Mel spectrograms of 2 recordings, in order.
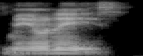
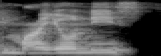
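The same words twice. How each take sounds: First: The last syllable sounds like 'nays'. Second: The last syllable sounds like 'knees'. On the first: The speaker calls it right. "this word for the love of God is pronounced as mayonnaise" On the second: The speaker calls it wrong. "do not ever say mayonnaise"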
